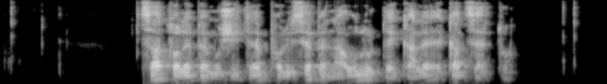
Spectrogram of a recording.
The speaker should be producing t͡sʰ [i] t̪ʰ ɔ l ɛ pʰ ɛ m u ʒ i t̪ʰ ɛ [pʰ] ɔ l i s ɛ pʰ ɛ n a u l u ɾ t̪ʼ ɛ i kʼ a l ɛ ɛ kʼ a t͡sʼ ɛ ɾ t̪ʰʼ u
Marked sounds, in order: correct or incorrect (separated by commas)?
incorrect, correct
